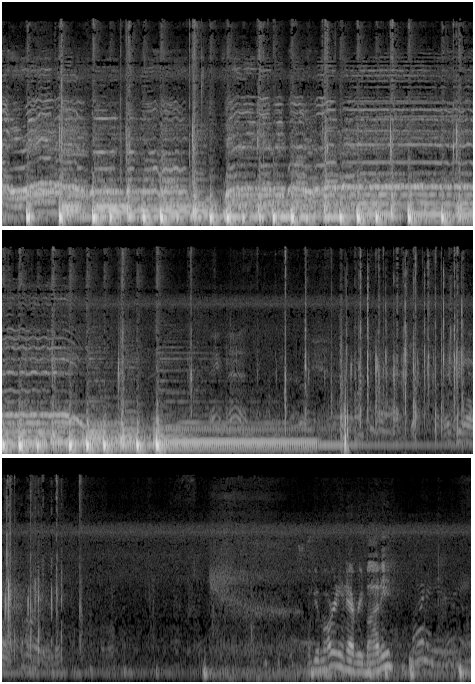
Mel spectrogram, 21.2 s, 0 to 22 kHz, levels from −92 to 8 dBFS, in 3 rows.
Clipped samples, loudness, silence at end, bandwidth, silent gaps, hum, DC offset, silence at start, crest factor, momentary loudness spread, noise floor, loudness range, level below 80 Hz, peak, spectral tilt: under 0.1%; -21 LUFS; 0.1 s; 17 kHz; none; none; under 0.1%; 0 s; 20 dB; 19 LU; -53 dBFS; 18 LU; -36 dBFS; -2 dBFS; -7 dB/octave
